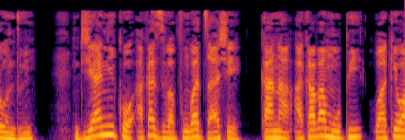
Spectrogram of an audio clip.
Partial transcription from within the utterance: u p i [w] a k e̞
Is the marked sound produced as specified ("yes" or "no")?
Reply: yes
